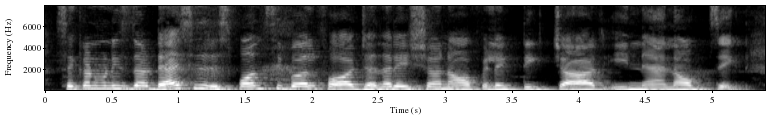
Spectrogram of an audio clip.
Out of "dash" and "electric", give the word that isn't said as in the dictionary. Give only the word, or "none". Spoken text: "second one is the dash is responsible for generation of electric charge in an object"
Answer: dash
